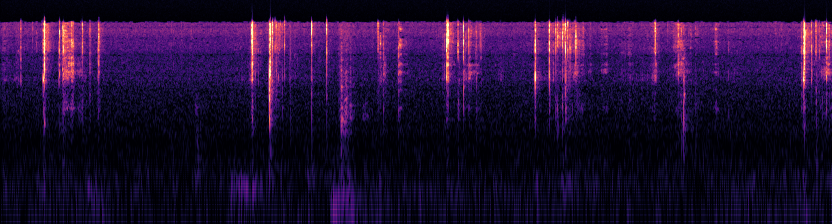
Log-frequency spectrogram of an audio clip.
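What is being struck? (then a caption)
Soap bar carved with a small metal blade. A small metal blade scrapes and carves into the top surface of a solid white oval soap bar held in the palm. Crisp, bright scraping and cutting ticks come in scattered bursts over a quiet, low background hiss, with a few sharper clicks standing out and each sound stopping almost instantly.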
